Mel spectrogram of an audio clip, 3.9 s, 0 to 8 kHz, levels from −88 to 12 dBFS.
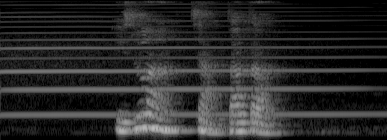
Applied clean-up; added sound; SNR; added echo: none; Harmonica; 13 dB; reverberation time 0.6 s.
